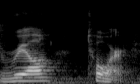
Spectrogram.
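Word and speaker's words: Realtor: board in my in my um Association it's real tour so r a l t o r e is how you pronounce it anyways they suit us saying that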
